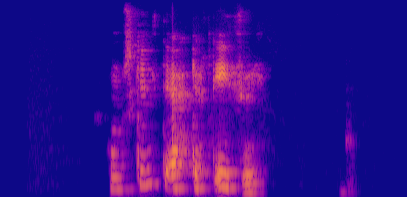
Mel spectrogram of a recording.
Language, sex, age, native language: Icelandic, female, 30-39, Icelandic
